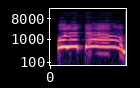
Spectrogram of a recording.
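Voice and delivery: very high, slow, loud order; hammed-up police command; falsetto cop order. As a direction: bark it in a squeaky cartoon falsetto.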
